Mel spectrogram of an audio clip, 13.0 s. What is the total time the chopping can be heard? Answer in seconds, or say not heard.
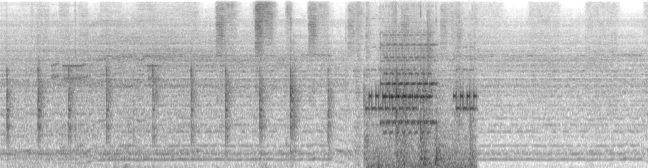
9 s.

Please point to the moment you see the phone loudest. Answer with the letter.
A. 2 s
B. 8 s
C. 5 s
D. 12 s
B.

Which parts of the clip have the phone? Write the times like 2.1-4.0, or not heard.
1.0-3.2, 7.3-9.6.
